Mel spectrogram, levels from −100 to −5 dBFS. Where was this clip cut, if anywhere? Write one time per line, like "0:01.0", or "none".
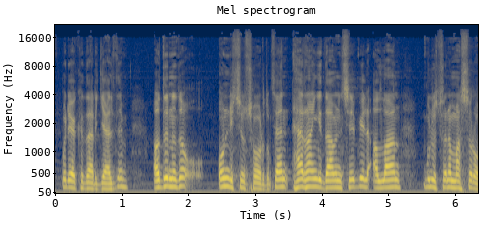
0:03.2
